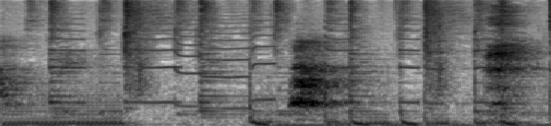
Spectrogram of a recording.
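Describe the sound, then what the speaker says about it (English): Dogs barking indoors in a home, several sharp, loud barks and yips in an irregular burst, with a tonal background hum running under them. "dogs are barking."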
